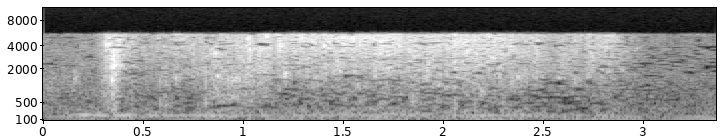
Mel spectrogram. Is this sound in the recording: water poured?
yes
